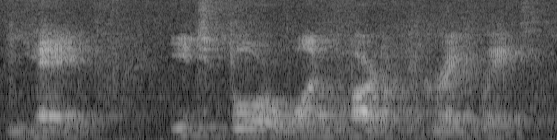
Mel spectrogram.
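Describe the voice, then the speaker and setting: A man's voice: medium pitch, normal speed, lightly acted. A man playing the stern spirit of an English colonist, speaking formally and archaically in an amateur staged reading. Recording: very echoey hall, distant, faint noise.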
